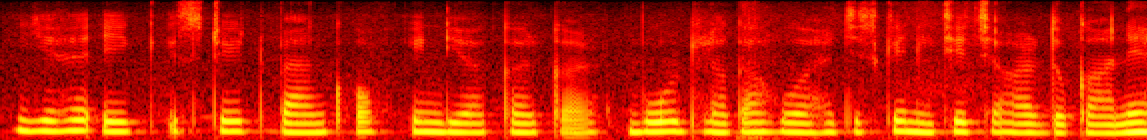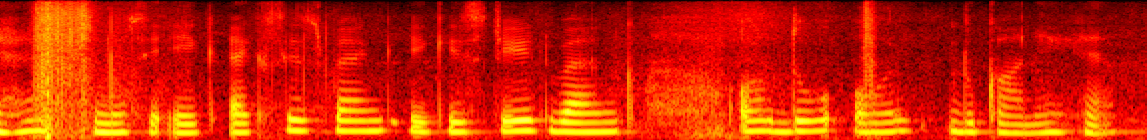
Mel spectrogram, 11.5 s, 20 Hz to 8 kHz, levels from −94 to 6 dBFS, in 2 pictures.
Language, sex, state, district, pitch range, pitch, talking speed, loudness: Hindi, female, Bihar, Araria, 195-215 Hz, 200 Hz, 155 wpm, -21 LUFS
